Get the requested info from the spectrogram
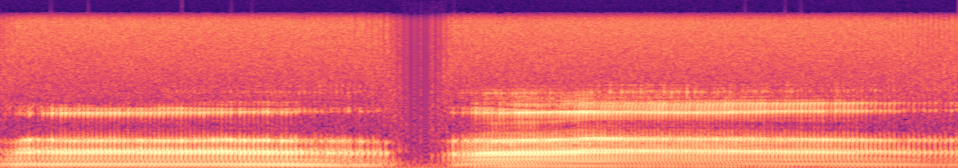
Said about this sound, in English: Here goes a polar bear.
